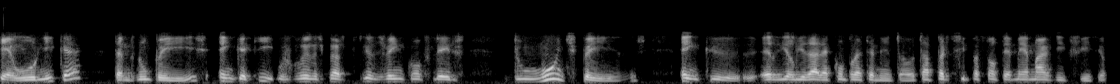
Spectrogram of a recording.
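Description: A man talks at a moderate pace and medium pitch. He has an unremarkable speaking voice with ordinary pitch variation. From Portugal, son of emigrants in France. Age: 50s. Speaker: member of parliament. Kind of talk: political commentary. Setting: remote, abroad on official trip. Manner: repeats words when starting sentences.

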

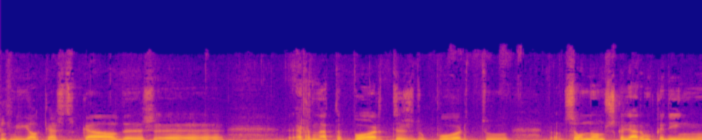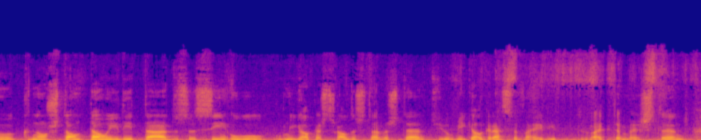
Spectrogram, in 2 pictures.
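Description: Noticeable background noise sits behind a man with a fairly low pitch. He talks at a fairly slow pace with ordinary pitch variation. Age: 50s. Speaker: actor and theatre director. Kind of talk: casual interview chat.

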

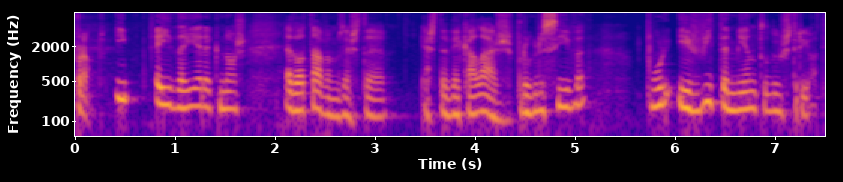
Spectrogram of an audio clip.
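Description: Speech at a moderate pace with a European Portuguese accent, broken by long, frequent pauses. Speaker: psychologist. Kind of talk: radio interview.

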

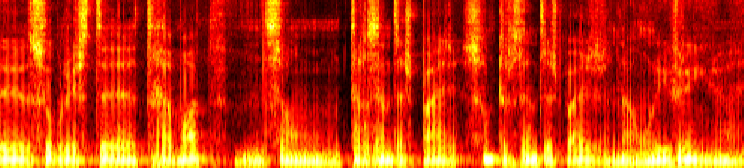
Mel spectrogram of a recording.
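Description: A man's very deep, low pitch at a moderate pace, very even loudness, noticeable background noise. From Azores (São Miguel / Pico). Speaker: radio host. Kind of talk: casual interview. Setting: radio studio.

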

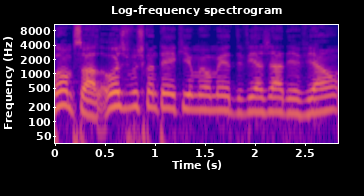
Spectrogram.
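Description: A man with a high-pitched voice speaks at a moderate pace in a Cape Verdean accent, with ordinary pitch variation. The recording is very clean, with a silent background. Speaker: comedian. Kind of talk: comedic monologue.

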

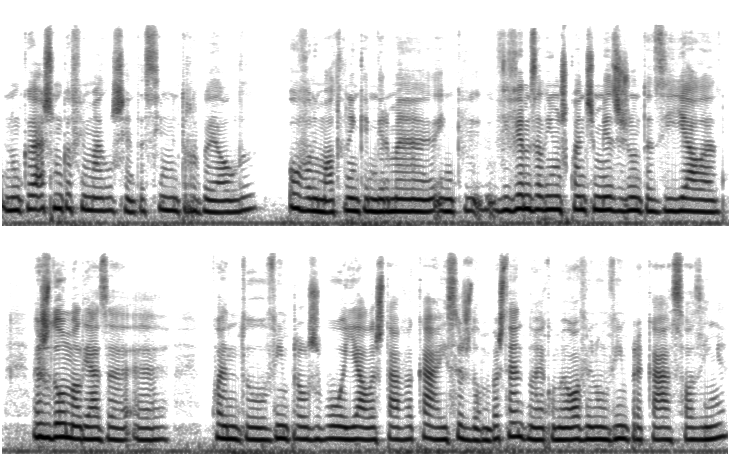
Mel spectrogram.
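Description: Speaking at a fairly quick pace, a woman uses fairly even intonation in a medium-pitched voice with a dark, mellow tone. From Portugal, Leiria. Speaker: music photographer. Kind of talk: interview.

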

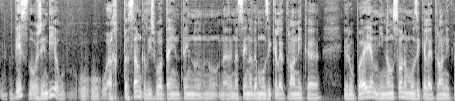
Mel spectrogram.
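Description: The man's voice sits fairly low in pitch, with a dark, mellow tone and fairly even intonation. He keeps a moderate pace over a quiet background. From Guinea-Bissau, moved to Portugal at 12. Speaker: DJ and music producer. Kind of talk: radio interview.

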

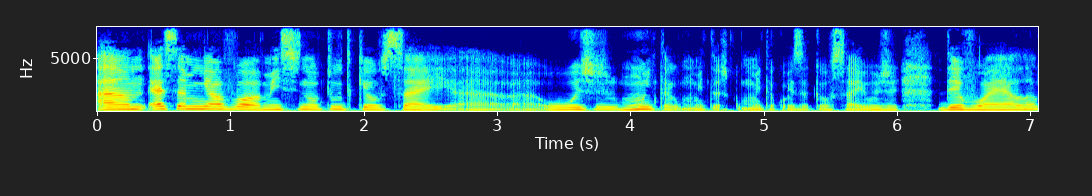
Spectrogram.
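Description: Hardly any pauses break this woman's speech. She keeps a moderate pace. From Cape Verde. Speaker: singer-songwriter. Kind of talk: interview. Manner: halting.

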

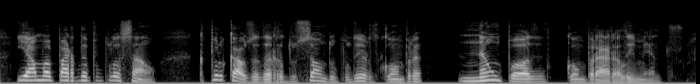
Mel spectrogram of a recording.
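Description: A man's lively intonation carries through audible echo in the room. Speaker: radio commentator. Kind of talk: opinion commentary. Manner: formal.

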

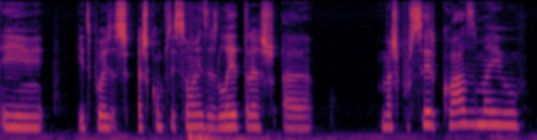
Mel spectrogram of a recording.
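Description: Over audible room echo, a woman speaks in a medium pitch with a dark, mellow tone and monotone, flat intonation. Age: 20s. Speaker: singer-songwriter. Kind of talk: interview.

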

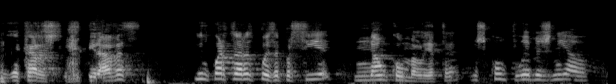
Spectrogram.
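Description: High-pitched male speech, its pitch varying in an ordinary way. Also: moderate pace. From Portugal, Ermesinde near Porto. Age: 70s. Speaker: composer. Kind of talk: panel discussion, remote guest. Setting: Skype call.

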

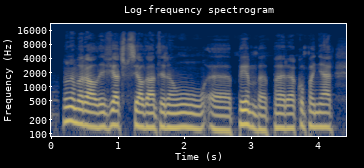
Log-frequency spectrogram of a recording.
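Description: At a moderate pace, a man speaks in a normal speaking voice with a fairly high pitch and fairly even intonation. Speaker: radio host. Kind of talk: radio panel moderation. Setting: remote, each in own place.

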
